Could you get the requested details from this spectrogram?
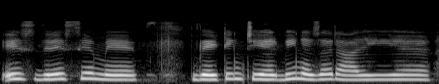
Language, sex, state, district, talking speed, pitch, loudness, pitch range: Hindi, female, Jharkhand, Palamu, 135 wpm, 225 Hz, -15 LUFS, 220-240 Hz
